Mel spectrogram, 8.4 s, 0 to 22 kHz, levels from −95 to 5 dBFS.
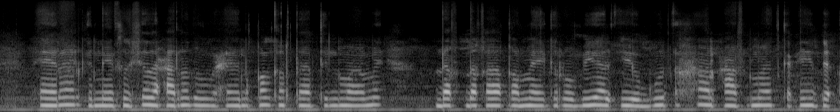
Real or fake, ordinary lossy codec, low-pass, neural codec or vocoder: fake; none; none; codec, 44.1 kHz, 7.8 kbps, DAC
